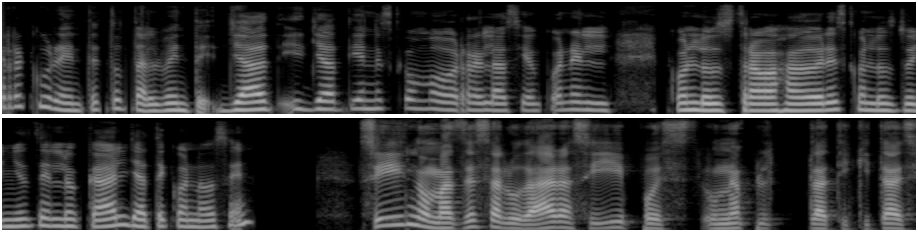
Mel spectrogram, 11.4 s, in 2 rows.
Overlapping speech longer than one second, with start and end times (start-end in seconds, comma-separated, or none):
none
